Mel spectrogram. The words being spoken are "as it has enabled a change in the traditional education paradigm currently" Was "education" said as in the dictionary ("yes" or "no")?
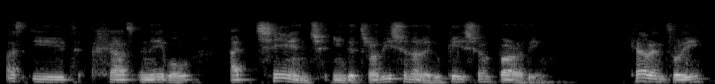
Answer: no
